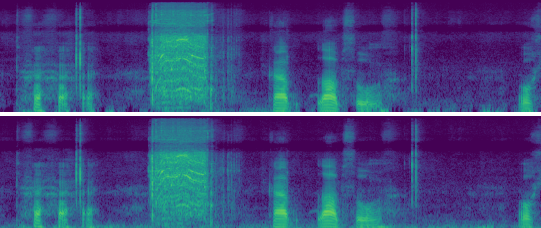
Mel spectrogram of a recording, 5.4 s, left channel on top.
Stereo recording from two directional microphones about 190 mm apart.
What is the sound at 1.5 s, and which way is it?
Drill, 50° left (ahead or behind).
